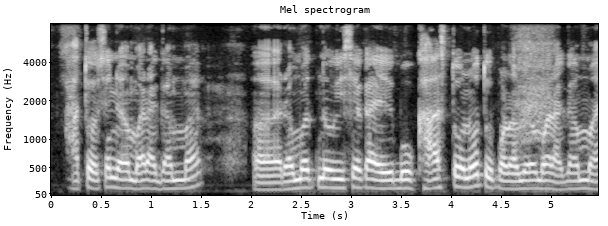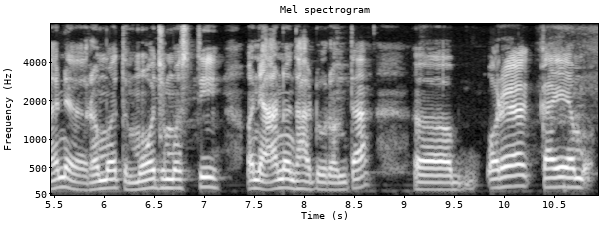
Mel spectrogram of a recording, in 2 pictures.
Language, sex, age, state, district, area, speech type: Gujarati, male, 18-30, Gujarat, Surat, rural, spontaneous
